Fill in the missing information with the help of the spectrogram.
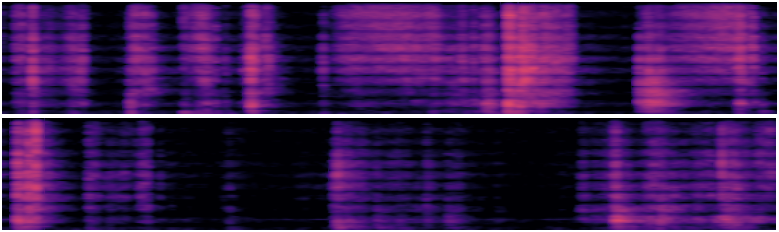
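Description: Tarot cards being gathered up off a tabletop: an irregular string of quick slides, flicks and taps of card on card and card on table, with a short pause partway through.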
